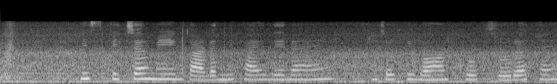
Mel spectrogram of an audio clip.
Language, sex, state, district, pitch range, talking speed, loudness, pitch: Hindi, female, Chhattisgarh, Raipur, 135-230 Hz, 140 wpm, -16 LUFS, 215 Hz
